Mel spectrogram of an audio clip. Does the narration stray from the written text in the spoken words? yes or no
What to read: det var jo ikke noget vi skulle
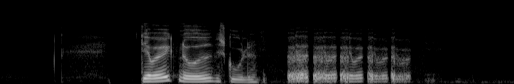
no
